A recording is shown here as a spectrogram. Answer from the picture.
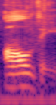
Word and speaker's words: Auldey: It's not Audley, it's Aldi. At least I think that's how it's pronounced.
